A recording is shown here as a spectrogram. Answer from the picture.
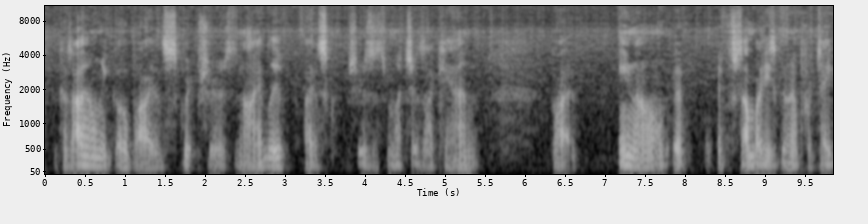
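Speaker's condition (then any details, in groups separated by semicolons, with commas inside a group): Cerebral palsy; from birth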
